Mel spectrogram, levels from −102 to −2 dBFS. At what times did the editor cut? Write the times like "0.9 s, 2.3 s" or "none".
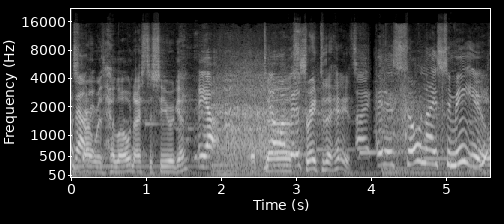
4.0 s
